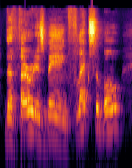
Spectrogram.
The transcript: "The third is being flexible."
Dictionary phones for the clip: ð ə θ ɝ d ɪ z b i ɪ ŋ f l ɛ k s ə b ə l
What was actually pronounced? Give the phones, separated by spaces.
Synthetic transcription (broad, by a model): ð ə θ ɝ d ɪ z b i ɪ ŋ f l ɛ k s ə b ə l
